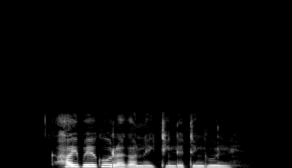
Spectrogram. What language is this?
Kalenjin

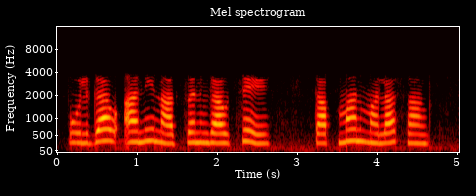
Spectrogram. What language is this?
Marathi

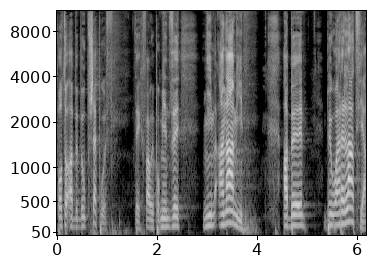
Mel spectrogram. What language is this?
Polish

